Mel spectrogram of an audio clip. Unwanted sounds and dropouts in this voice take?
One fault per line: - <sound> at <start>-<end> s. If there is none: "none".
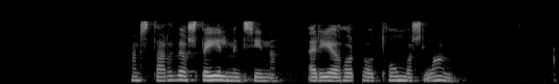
- dropout at 3.5-3.6 s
